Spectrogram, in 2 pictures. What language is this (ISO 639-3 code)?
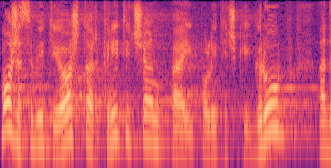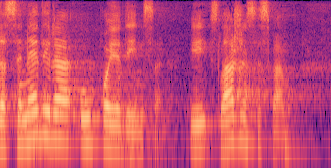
hrv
